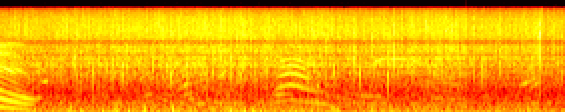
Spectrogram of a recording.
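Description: Small feet patter and splash through shallow water.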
